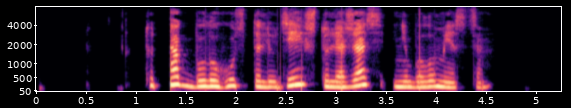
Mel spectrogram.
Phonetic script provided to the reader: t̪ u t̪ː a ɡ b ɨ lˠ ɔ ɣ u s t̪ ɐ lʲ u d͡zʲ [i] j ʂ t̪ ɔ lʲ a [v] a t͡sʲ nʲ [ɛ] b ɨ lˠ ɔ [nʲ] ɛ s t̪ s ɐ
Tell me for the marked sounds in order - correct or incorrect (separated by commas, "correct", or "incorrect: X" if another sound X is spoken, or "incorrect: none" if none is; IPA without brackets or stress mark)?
incorrect: e, incorrect: ʐ, correct, incorrect: mʲ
